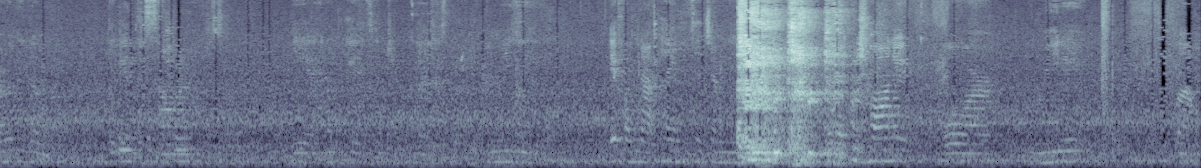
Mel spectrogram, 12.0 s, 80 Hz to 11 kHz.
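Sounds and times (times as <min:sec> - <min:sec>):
person clearing throat: 0:07.4 - 0:08.6.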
